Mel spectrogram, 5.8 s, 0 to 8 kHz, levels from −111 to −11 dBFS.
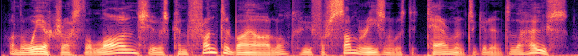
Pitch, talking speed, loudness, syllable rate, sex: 110 Hz, 230 wpm, -19 LUFS, 5.8 syllables/s, male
